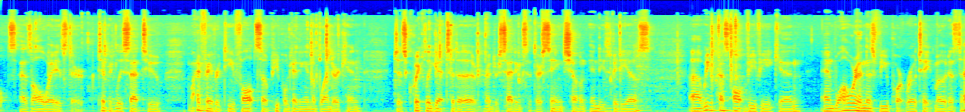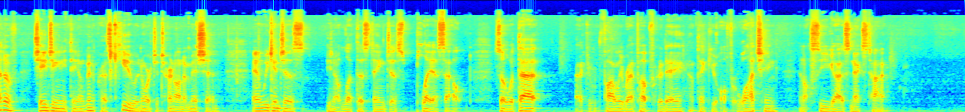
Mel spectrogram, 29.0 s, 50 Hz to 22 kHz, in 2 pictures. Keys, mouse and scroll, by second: 0.4 click, 0.9 shift+d, 1.2 right click, 1.5 s, 4.4 click, 4.6 g, 4.9 z, 6.3 click, 6.6 alt+a, 7.0 scroll down 1, 7.5-7.9 scroll down 2, 7.9 shift+middle click, 9.1 KP_0, 10.7 alt+v, 16.1 q, 17.3 click.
